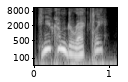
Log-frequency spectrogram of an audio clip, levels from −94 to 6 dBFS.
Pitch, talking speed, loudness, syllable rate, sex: 185 Hz, 215 wpm, -14 LUFS, 6.5 syllables/s, male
